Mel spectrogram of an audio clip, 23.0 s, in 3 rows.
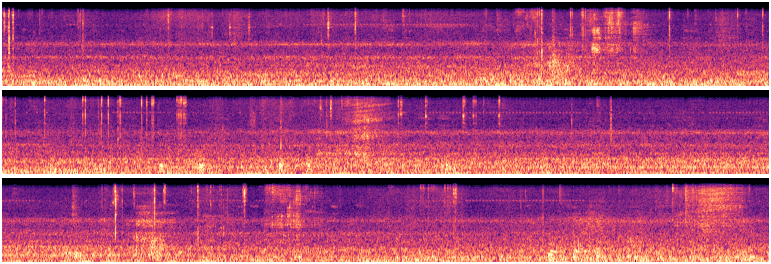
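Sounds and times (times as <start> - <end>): train wheels on rail: 0.0 - 23.0.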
